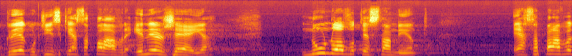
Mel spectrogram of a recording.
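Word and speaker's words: ἐνέργεια: É uma palavra que é pronunciada no grego assim, energeia.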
